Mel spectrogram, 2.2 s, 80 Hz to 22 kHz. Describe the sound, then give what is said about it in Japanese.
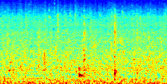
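Rain falling steadily, a dense, even hiss of drops with faint scattered taps throughout and no voices. “ちょうど、あと3歩で、雨降ってる場所と降ってない場所の境界線。またいだ。”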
